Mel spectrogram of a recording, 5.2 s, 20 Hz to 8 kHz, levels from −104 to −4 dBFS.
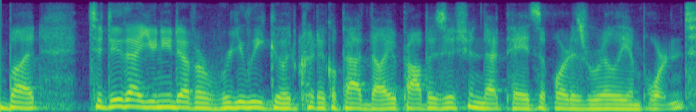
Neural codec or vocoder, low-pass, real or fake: none; 7.2 kHz; real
